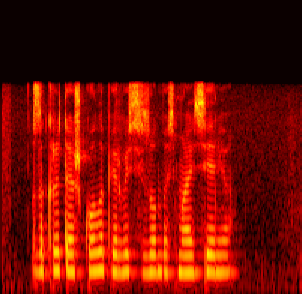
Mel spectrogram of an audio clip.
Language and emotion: Russian, neutral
